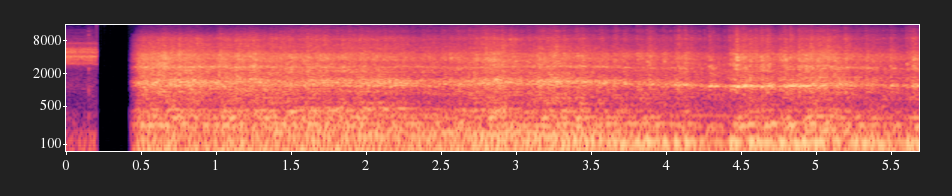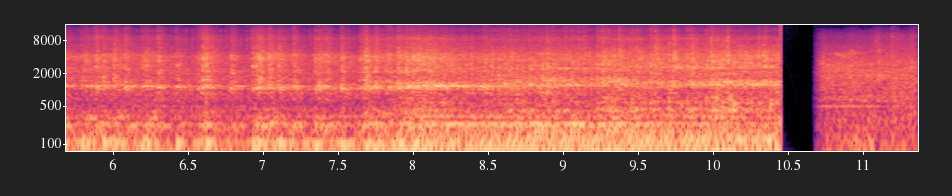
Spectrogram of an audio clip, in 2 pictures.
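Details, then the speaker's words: Twin-turbo Mustang Cobra with IAC valve stuck wide open, its feed hose snapped shut: steady, even low rumble at settled idle with no hunting or surging; normal idle with IAC line closed off. "all right so the car idols fine as long as i snap shut the line into the iac so basically what's happening is the ise is not closing the ic should close but instead it's stuck wide open"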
